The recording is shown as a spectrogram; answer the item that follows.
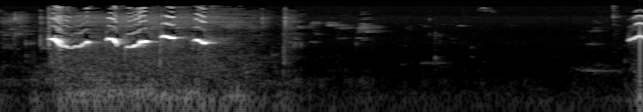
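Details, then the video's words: Greater green leafbird (cucak ijo) singing to stir caged birds into song; a quick burst of about six loud, looping whistled slurs within two seconds, then silence, with one rising note at the end. "CUCAK IJO GACOR EMOSI BONGKAR ISIAN NGENTROK/ PANCINGAN CUCAK IJO BIAR EMOSI"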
